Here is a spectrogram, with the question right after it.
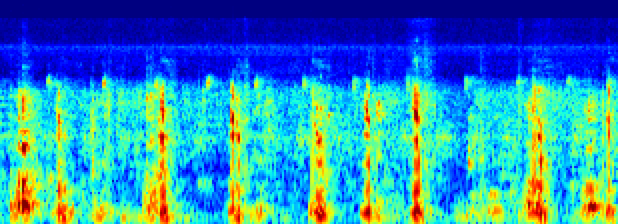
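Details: Domestic pig at a pig farm in the hilly villages of Tripura, giving a series of short, rough, low grunts roughly every half second, about eight in quick succession with some louder bursts, over a quiet background.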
